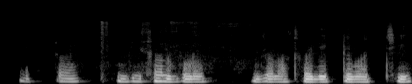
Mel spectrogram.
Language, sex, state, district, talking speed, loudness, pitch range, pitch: Bengali, male, West Bengal, Paschim Medinipur, 100 wpm, -23 LUFS, 125-135 Hz, 130 Hz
